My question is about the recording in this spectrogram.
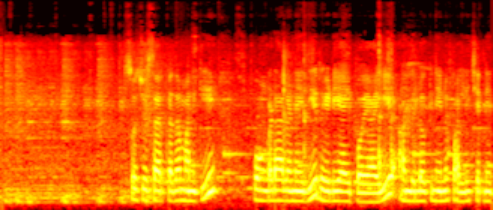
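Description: Background song with a singing voice, coming in about two seconds in after a quieter start, with long held notes and sliding pitch.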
